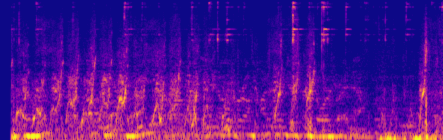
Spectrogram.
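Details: Male Boston terrier lying comfy on a couch, exhausted, making continuous snuffly snorts and low grunting breaths, with rough nasal bursts repeated irregularly across the few seconds.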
